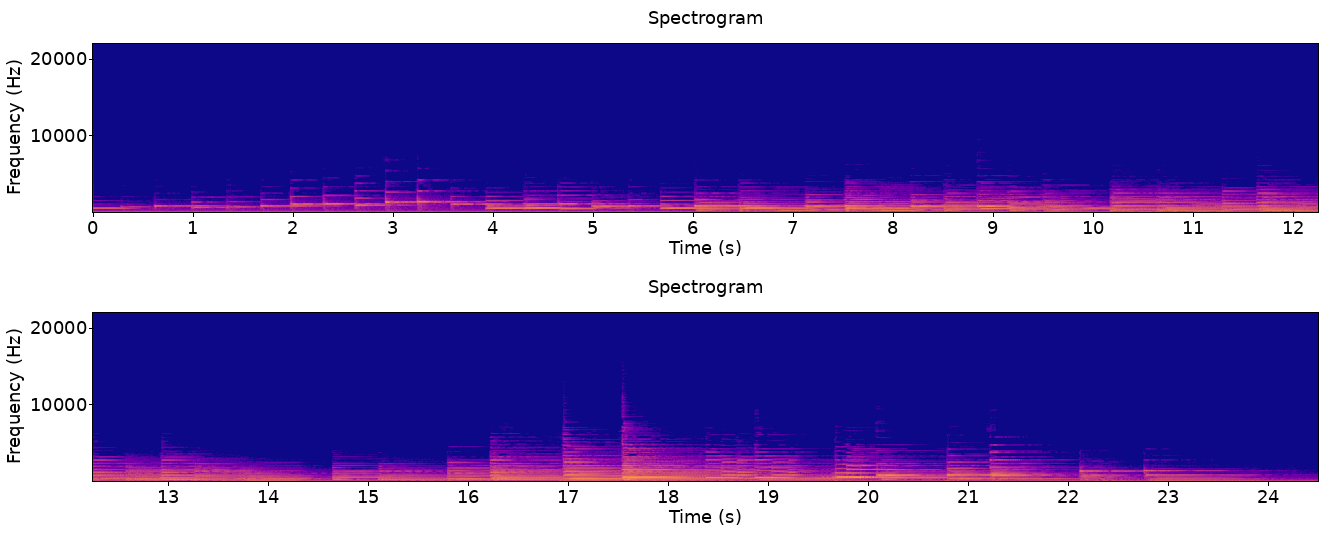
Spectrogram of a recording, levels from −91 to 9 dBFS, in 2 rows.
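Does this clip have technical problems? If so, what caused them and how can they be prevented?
Yes. Mains hum runs through the whole clip as a steady 60 Hz tone with low harmonics, sitting roughly 20 dB below the music. Power-line current is leaking into the signal path, most plausibly through a ground loop between connected devices or induction from a nearby transformer, so the tone never varies with the musical material. To prevent it, give all equipment a single common ground and keep audio cables away from power supplies.

Repeated frames appear at 0.75 s and again at 19.51 s. Each time, a block of about 46 ms, which fits one compressed frame, is played more than once: once extra at 0.75 s, and twice extra at 19.51 s, where the repeats run to 19.61 s. The decoder received the same data again and replayed it, producing an audible stutter and stretching the music by about 46 ms and 93 ms respectively. 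To prevent it, verify that the writing or streaming stage discards duplicate frames and checks frame sequence before decoding.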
